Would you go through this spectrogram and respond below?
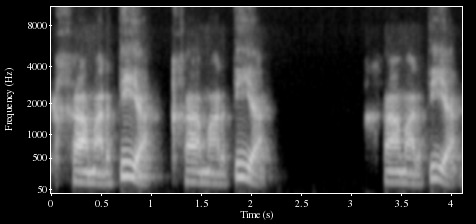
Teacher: Y ese espíritu suena como una H en inglés o como una J, digamos, suave. Es decir, le agrega un poco una exhalación o un poco más de viento en la pronunciación. Entonces, se lee al principio, antes de la vocal. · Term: espíritu áspero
